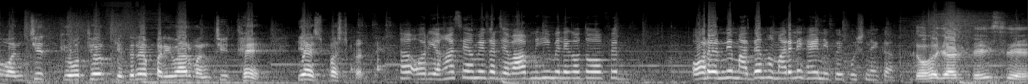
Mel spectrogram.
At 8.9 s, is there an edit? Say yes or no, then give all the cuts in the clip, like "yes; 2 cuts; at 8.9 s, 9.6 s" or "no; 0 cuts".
yes; 2 cuts; at 3.9 s, 8.9 s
